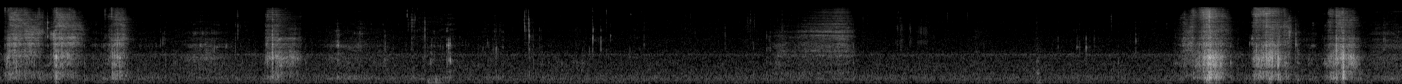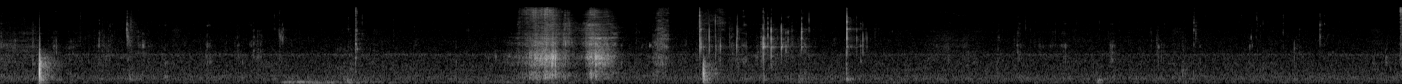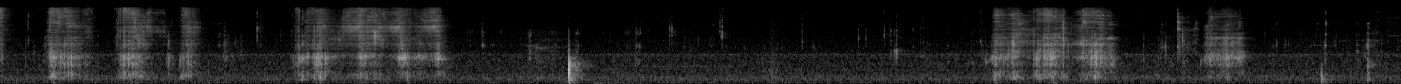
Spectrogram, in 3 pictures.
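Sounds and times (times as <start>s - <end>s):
person chewing noodles: 36.1s - 41.9s.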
